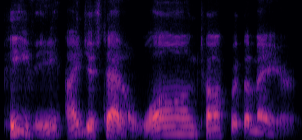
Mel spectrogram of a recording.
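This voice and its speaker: An actor playing a pompous, fussy middle-aged water commissioner who gets easily exasperated, in an old-time radio comedy style. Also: male voice, mid-range voice, very animated, a little slow, darkish tone. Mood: self-satisfied. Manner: self-important, exasperated.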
